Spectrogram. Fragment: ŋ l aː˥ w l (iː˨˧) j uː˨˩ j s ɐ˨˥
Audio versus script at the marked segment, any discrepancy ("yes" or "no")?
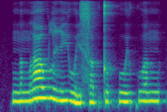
no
